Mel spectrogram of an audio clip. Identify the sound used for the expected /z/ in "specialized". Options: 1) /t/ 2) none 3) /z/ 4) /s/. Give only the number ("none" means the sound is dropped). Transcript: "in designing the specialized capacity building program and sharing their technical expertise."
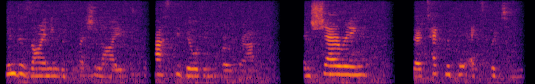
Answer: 3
